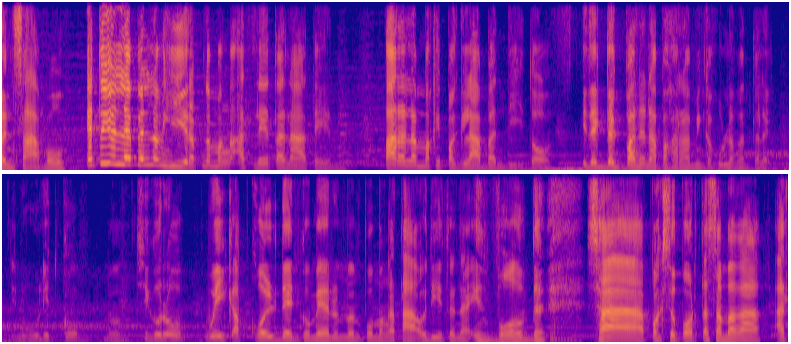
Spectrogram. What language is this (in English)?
Filipino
